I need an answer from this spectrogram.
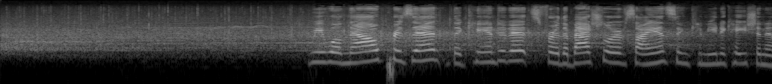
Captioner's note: cheering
